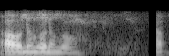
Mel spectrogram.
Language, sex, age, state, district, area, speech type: Bodo, male, 60+, Assam, Kokrajhar, rural, conversation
